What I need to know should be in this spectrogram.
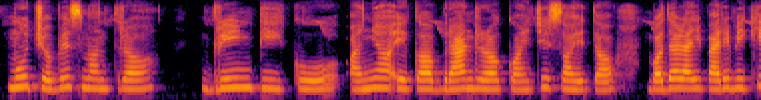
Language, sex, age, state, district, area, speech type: Odia, female, 18-30, Odisha, Kalahandi, rural, read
